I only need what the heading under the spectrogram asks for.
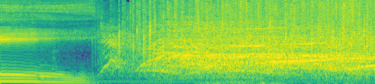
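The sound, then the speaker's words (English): Live studio audience applause greets a comedian guest. It breaks out after a brief voice and quickly swells into loud, dense, steady clapping that holds to the end. “That was a bigger applause than I got for James Corden when I walked on stage,”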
